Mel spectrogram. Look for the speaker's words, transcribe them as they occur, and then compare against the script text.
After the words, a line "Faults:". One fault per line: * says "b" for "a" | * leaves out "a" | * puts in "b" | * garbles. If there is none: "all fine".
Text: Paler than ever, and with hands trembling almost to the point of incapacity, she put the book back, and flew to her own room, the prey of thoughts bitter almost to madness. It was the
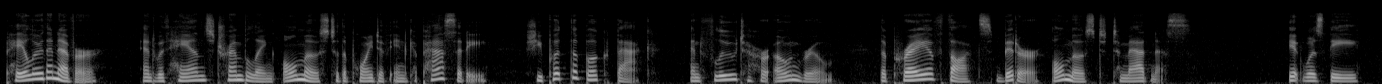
Paler than ever, and with hands trembling almost to the point of incapacity, she put the book back, and flew to her own room, the prey of thoughts bitter almost to madness. It was the
Faults:
all fine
